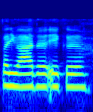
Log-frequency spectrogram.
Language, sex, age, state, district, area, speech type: Hindi, female, 30-45, Uttar Pradesh, Bhadohi, rural, spontaneous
